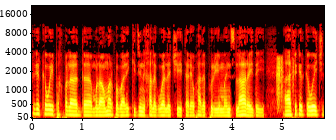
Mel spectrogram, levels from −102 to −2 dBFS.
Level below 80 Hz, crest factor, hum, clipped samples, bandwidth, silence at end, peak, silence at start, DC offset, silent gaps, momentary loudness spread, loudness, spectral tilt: -48 dBFS; 16 dB; none; under 0.1%; 10.5 kHz; 0 s; -6 dBFS; 0 s; under 0.1%; none; 6 LU; -23 LUFS; -6.5 dB/octave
